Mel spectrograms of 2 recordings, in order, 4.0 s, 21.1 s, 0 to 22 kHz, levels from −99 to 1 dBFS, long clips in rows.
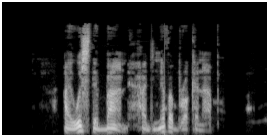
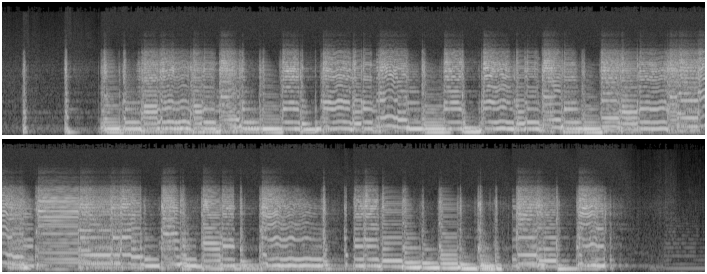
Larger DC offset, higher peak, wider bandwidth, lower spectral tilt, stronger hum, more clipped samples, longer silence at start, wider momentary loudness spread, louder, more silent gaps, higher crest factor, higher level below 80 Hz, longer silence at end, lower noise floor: neither; first, -6 dBFS vs -12 dBFS; second, 11.5 kHz vs 18.5 kHz; second, -3 dB/octave vs -6 dB/octave; neither; neither; first, 0.95 s vs 0.3 s; first, 15 LU vs 4 LU; about the same, -25 LUFS vs -23 LUFS; first, 3.39-3.60 s vs none; first, 22 dB vs 12 dB; second, -64 dBFS vs -54 dBFS; second, 0.25 s vs 0.45 s; first, -89 dBFS vs -51 dBFS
